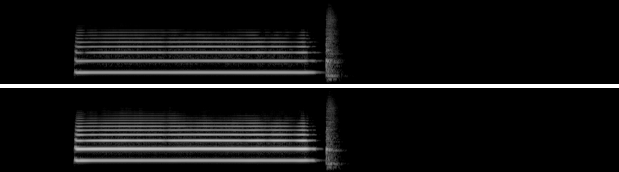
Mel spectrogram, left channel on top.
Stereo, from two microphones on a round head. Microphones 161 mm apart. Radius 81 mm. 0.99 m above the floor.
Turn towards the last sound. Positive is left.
turn(degrees=20)  # may be behind; listen again after turning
